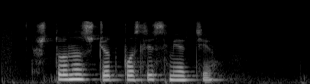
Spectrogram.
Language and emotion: Russian, neutral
